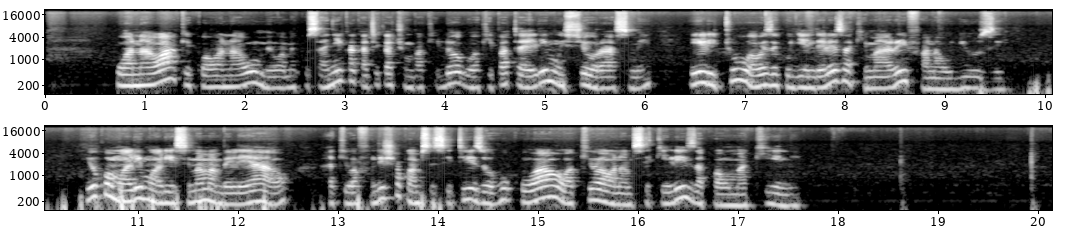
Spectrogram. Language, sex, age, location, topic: Swahili, female, 36-49, Dar es Salaam, education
